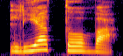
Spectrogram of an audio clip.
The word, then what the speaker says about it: Lietuva: This diphthong is pronounced similarly to the English word ear. Personally, it does sound very much Lithuanian to me because it can be found in the word Lietuva.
